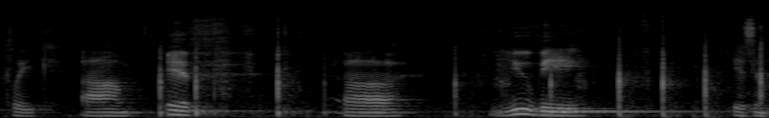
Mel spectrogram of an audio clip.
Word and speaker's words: clique: some people i think some people pronounce this word click but i'm going to pronounce it clique if uh uv is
